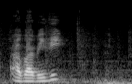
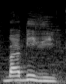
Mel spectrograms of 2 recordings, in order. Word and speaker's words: Babidi: Ababidi... Ay, que no lleva tilde. Es Babidi.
